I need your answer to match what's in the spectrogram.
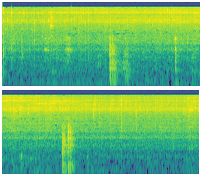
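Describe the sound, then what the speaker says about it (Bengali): Vegetables stir-fried in a pan with a little butter, light oil, chopped onion, ginger and garlic, giving a steady soft sizzle broken by a few louder scraping stirs near the middle and later. "এরপরে আমরা আমাদের ভেজিটেবলটা দিয়ে দিলাম এর ভিতরে।"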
